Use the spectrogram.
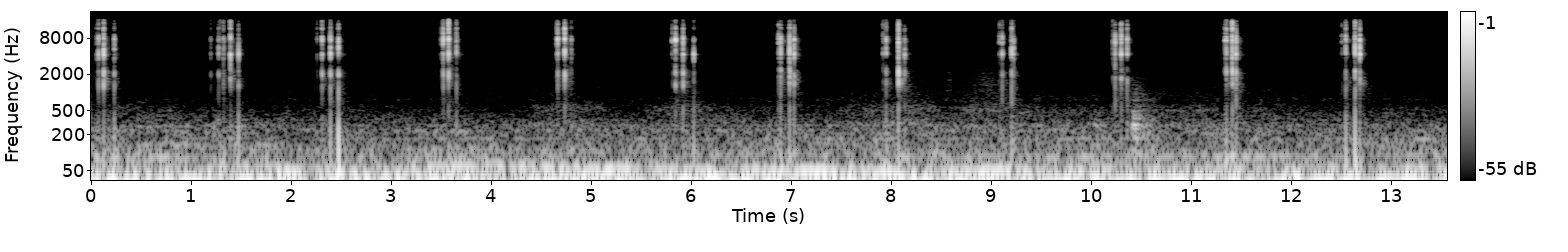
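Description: A small hollow amber glass tumbler or candle holder with a brown leopard print, held in the hand, is tapped and scratched with long manicured nails. Twelve evenly spaced, sharp, bright double-clicks sound over a low, steady background rumble. Each click cuts off almost instantly.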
